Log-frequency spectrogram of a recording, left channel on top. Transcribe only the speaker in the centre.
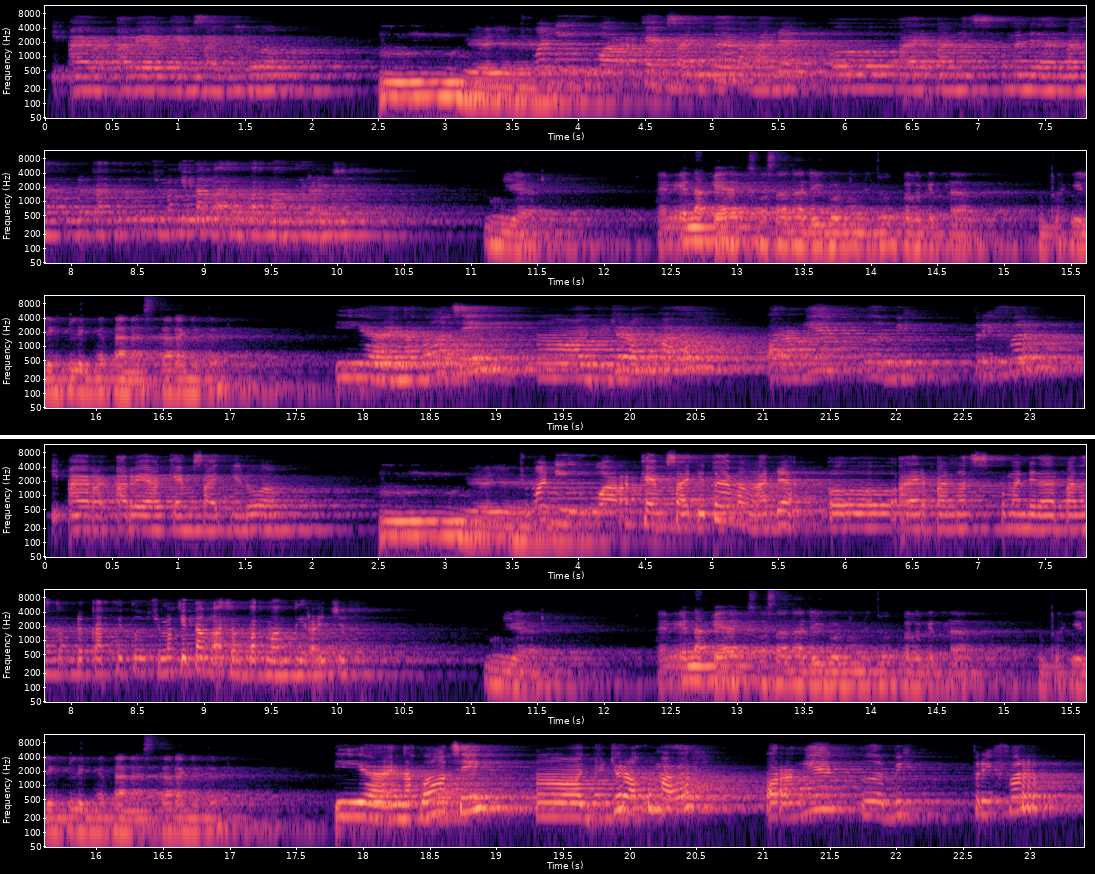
hmm ya ya
ya
Iya, tapi enak ya suasana di gunung itu kalau kita untuk healing-healing ke anak sekarang itu.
